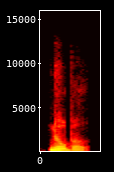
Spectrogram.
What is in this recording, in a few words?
"noble", Indian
